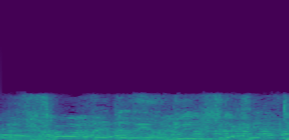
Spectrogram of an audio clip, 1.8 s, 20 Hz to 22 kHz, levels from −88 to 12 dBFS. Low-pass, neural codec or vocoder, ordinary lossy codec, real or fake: 7.2 kHz; none; Opus, 32 kbps; real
